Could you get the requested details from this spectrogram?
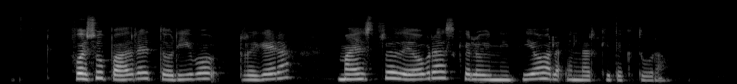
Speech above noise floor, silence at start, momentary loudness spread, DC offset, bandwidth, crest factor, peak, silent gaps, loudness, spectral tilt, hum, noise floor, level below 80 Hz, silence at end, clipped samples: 45 dB; 0.75 s; 14 LU; under 0.1%; 10 kHz; 22 dB; -8 dBFS; none; -29 LUFS; -5.5 dB/octave; none; -74 dBFS; -84 dBFS; 0.7 s; under 0.1%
